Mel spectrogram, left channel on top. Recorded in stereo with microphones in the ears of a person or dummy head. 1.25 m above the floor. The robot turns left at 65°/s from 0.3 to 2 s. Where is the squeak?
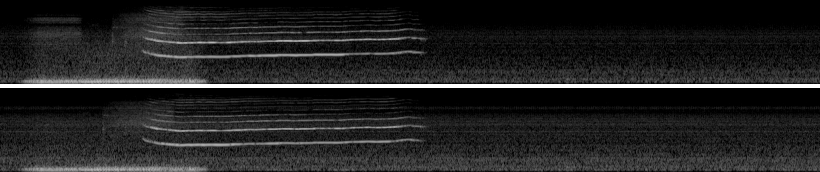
30° left, 4 m; by 4.3 s 10° right, 4 m.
